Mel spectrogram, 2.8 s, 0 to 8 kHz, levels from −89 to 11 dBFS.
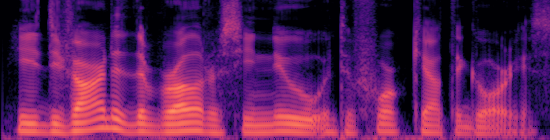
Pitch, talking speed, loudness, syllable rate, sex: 115 Hz, 195 wpm, -21 LUFS, 6.0 syllables/s, male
